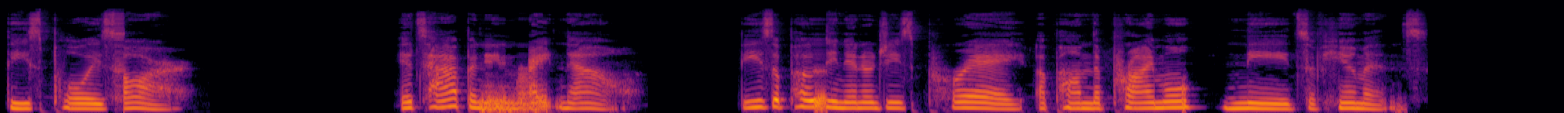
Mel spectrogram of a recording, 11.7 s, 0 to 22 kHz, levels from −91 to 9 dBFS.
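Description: Lost LE Audio frames at 0.87, 3.60–4.10, 6.11–6.20, 8.87–8.90 and 10.47–10.63 s: the decoder repeats the last spectrum with random signs, so speech smears into brief noisy gaps.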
